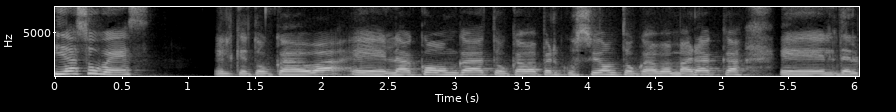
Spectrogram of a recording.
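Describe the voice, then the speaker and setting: A woman with an Andean Venezuelan accent. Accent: Andean Venezuelan, milder than Táchira. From Venezuelan Andes, Mérida state (Tovar); Mérida state, Venezuela. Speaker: llanera folk singer; guest. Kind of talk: podcast interview. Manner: animated. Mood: lively, storytelling, animated. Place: studio. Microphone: studio mic.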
